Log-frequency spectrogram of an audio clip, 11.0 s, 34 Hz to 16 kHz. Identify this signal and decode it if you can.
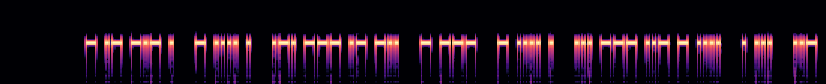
Morse code, heard as a keyed tone, about 27 wpm, 700 Hz. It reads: TAKE THE ROAD TO THE SOUTH ES U
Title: Sentences from Top 400 Words and Abbreviations 28wpm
